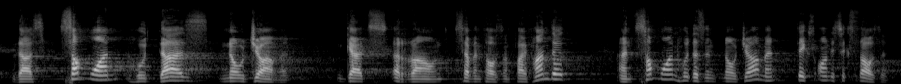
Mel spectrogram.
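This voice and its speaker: A man speaks with an Arabic accent in a bright, sharp tone. His pitch swings very widely at a moderate pace. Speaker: university dean. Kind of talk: lecture.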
